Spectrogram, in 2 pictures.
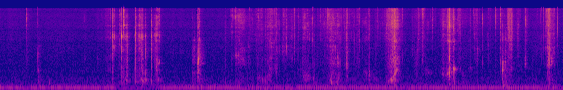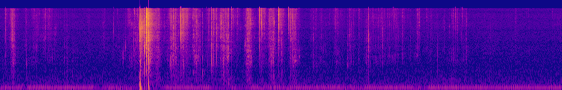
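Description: Hands squeezing, folding and stretching thick glossy slime, giving scattered wet clicks, pops and crackles, with the loudest cluster a little past halfway.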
